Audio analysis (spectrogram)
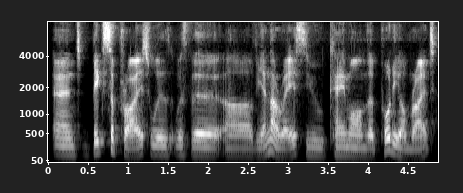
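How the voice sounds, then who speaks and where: A man's voice: mid-range voice, unhurried, a little mellow. A man hosting a podcast and interviewing a guest casually, hesitant and often restarting his sentences, with laughter between questions. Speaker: podcast host.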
